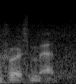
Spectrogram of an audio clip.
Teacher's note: First 结尾的 T 在这里要失去爆破不读。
